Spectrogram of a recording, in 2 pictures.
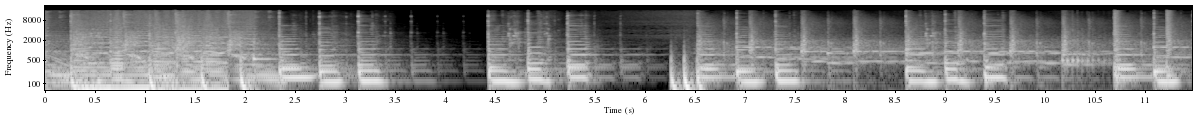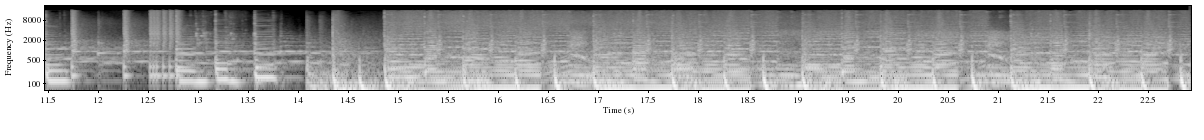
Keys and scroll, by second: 0.0-21.4 typing, 6.6 Return, 19.3 Left, 19.4 Left.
